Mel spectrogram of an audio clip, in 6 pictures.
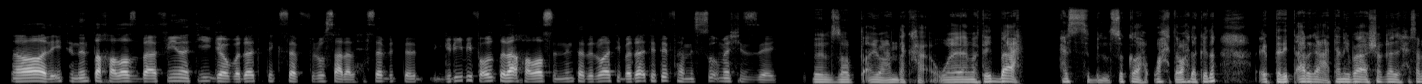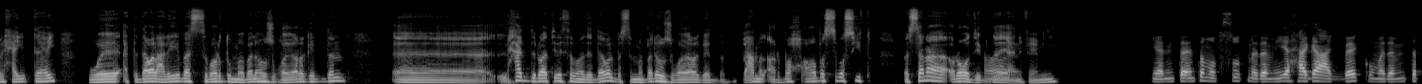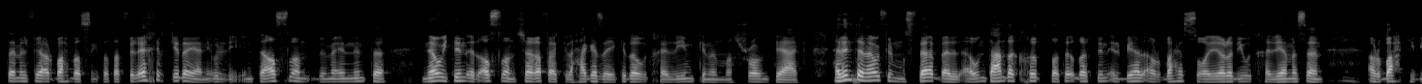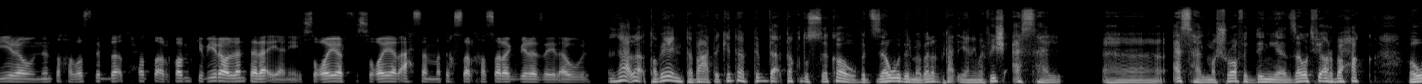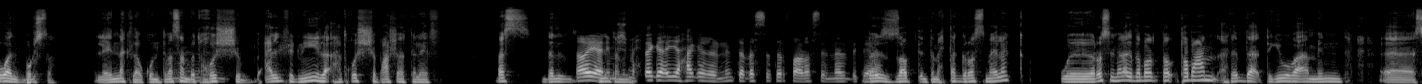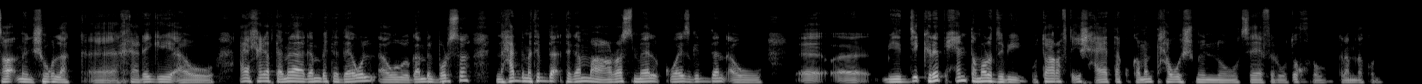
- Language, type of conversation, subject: Arabic, podcast, إزاي بدأت مشروع الشغف بتاعك؟
- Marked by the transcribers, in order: tapping; "مَالك" said as "المَالَك"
